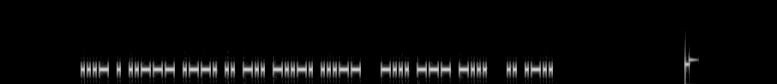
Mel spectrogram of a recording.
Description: Morse code, heard as a keyed tone, about 40 wpm, 700 Hz. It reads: VE2PID/3 BOB IL
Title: K1USN SST QSO Practice - 40wpm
